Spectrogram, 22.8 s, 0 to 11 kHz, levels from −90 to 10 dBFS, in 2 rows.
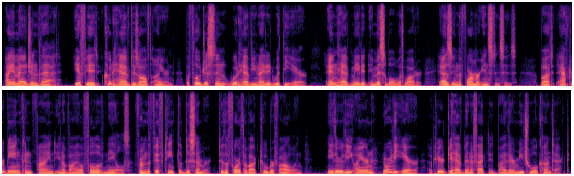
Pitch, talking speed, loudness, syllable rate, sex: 130 Hz, 170 wpm, -16 LUFS, 5.0 syllables/s, male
